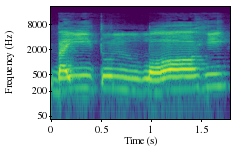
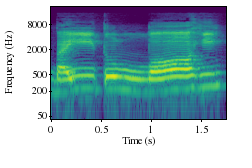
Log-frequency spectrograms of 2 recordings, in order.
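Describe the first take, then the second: The two takes are said the same way.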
